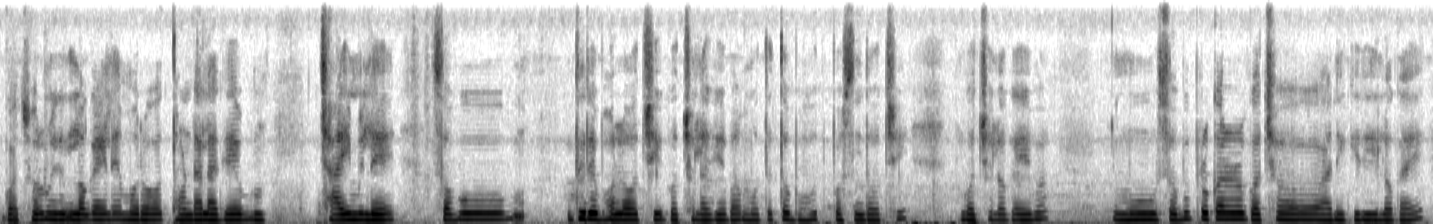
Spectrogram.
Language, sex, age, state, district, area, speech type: Odia, female, 45-60, Odisha, Malkangiri, urban, spontaneous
